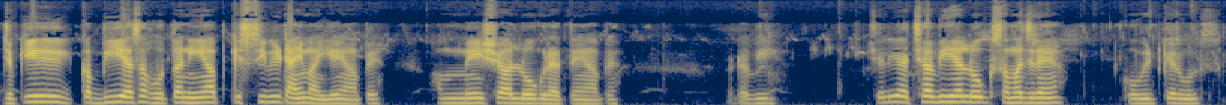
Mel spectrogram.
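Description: A young Indian man vlogs while cycling past an empty stadium, earnestly offering friendly advice to viewers through the mic of a camera fixed to his handlebars. His voice sits on the high side and comes a little slow, with a clear, resonant tone. The sound is dry and dull, with loud ambient noise from outdoors.

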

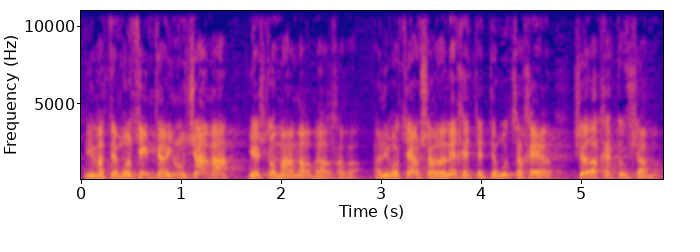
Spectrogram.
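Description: A man, a rabbi, giving a weekly Torah lesson, asking rhetorical questions over and over and answering them himself, and addressing his listeners as gentlemen. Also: gravelly. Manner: animated, swings between high and low.

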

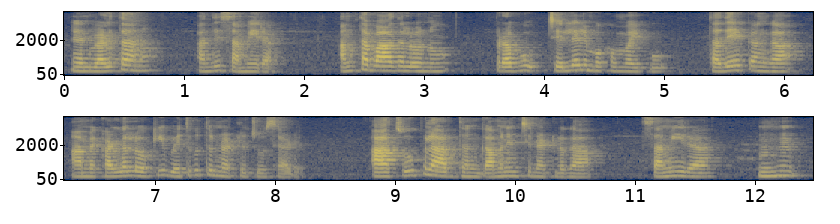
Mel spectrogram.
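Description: A woman reading a novel aloud as its narrator, in a steady storytelling manner. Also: medium pitch, roomy sound. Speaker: audiobook narrator. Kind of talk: novel reading with voiced dialogue.

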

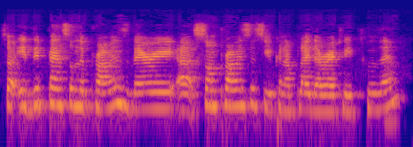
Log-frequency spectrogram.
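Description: Fast and steady in tone, her slightly mellow voice sits on the high side. This young adult immigration consultant, interviewed on a video call from a small room, goes through the rules step by step with worked examples. Her webcam mic produces dull lo-fi audio.

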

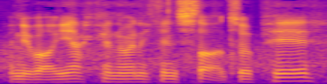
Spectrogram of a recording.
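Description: A man's voice: fairly low pitch, very fast. A man giving a chatty, rambling walking tour of his allotment, filming it himself on a handheld camera outdoors. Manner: rambling, chatty, self-correcting. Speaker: allotment vlogger. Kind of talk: casual walking tour narration. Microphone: handheld camera mic, filming from own view. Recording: outdoor camera audio with steady background noise.

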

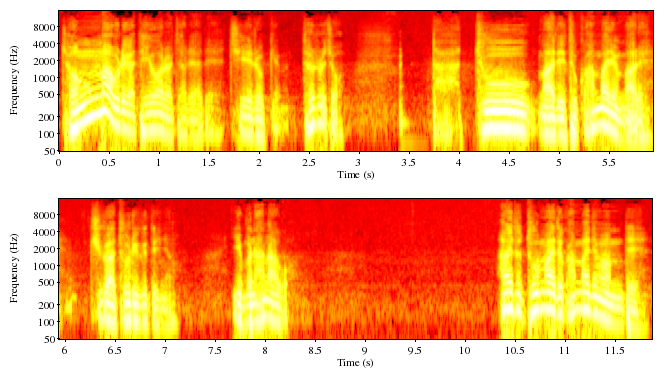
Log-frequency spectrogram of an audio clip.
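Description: Gravelly pastor with a Jeolla accent. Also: male voice, lowish voice, big pitch swings, moderate pace, long pauses, darkish tone. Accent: Jeolla Korean. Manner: emphatic, repetitive exhortation. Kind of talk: sermon.

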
